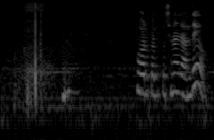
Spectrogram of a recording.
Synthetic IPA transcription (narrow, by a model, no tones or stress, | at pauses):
hoːɾkʊt͡ʃpʊt͡ʃʰnaːd͡ʒãːnd̪eːoː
